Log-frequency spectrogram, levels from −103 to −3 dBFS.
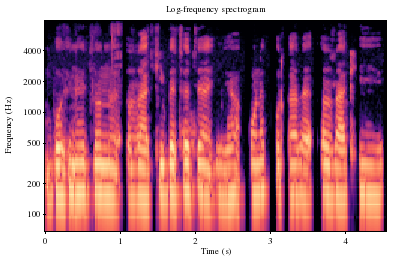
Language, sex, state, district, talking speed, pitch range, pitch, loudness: Bengali, male, West Bengal, Jhargram, 105 wpm, 145-155 Hz, 150 Hz, -19 LUFS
